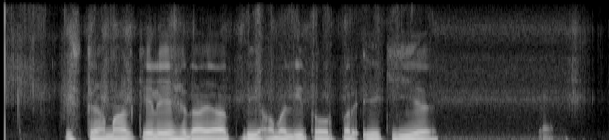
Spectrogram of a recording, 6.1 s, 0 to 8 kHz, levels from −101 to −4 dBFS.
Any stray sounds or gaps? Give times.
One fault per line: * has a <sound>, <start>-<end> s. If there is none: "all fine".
* has a laugh, 5.4-5.5 s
